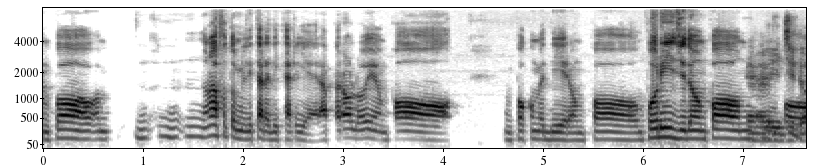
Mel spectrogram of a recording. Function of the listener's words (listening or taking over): listening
